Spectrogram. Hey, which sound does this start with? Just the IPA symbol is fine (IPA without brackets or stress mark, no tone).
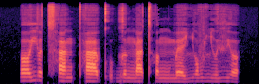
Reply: ʌ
